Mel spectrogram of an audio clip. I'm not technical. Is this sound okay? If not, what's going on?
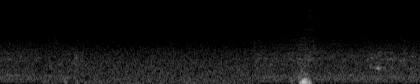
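No. From 0.37 to 0.81 s there is repeated packet loss (robotic sound). Six short pieces of audio, each around 20 ms, go missing, and the receiver patches each hole by stretching the sound just before it. That makes this stretch choppy and mechanical.

From 0.83 to 2.55 s, about 1.7 seconds, the real audio is replaced by a smeared, buzzy or hissy continuation of the last sound. The likely cause is a long network dropout, with the receiver filling the entire gap until the audio resumes and that section is lost.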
